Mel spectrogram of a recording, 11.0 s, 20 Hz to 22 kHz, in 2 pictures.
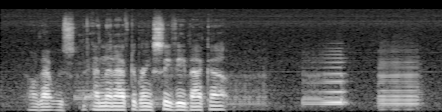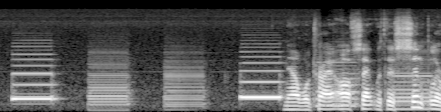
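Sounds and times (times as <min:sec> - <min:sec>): synthesizer notes: 0:08.5 - 0:11.0.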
